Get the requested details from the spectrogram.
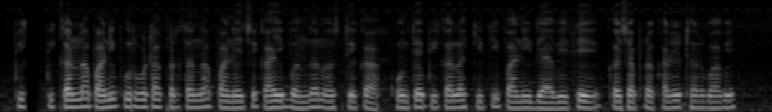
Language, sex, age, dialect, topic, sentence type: Marathi, male, 31-35, Northern Konkan, agriculture, question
